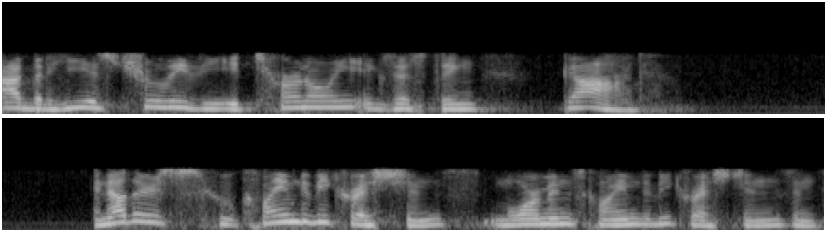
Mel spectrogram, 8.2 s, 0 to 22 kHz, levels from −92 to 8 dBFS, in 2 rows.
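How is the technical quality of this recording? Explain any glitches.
Quality is limited: this is speech that has been squeezed through a phone-network codec, with two short dropouts along the way.

Throughout, you're hearing the AMR narrowband mobile codec, and the damage is plainly audible. Nothing above 4 kHz gets through, so the voice sounds boxy and thin. AMR-NB rebuilds speech from a vocal-tract model driven by a few pulses per subframe, and at this grade, which fits the 7.4 kbps mode, that gives the voice a buzzy, synthetic edge.

The lost AMR speech frames fall at 0.68 to 0.71 s and 5.24 to 5.30 s. Each sounds like a single 20 ms frame failing its checksum over the radio link. The decoder fills the gap by reusing the last good pitch and vocal-tract settings at reduced gain. You hear a quick dip or little warble, and the voice comes back weak or rough for an instant.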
